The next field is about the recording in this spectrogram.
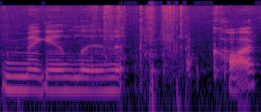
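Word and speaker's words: Megan Lynn Kott: Thank you, Megan Lynn Cott.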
